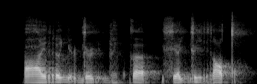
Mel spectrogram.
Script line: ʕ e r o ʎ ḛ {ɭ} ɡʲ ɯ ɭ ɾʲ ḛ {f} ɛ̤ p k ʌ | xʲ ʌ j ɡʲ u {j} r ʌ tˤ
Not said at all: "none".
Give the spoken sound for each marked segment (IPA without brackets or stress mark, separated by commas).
ɭ, b, j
